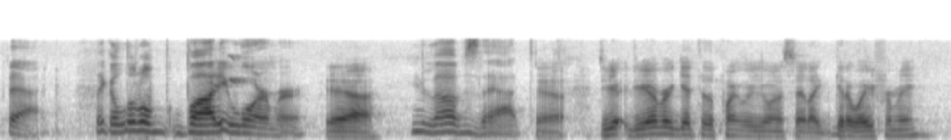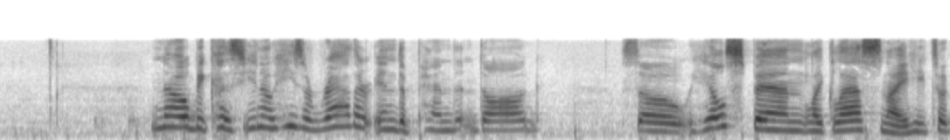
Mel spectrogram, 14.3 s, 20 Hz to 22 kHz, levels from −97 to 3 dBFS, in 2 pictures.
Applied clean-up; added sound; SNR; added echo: none; none; none; none.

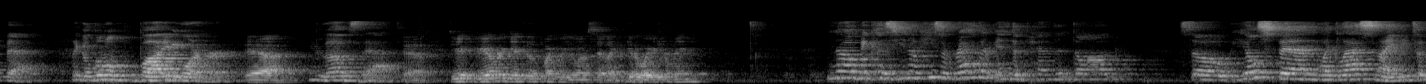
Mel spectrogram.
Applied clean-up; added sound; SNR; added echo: none; none; none; reverberation time 0.9 s.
